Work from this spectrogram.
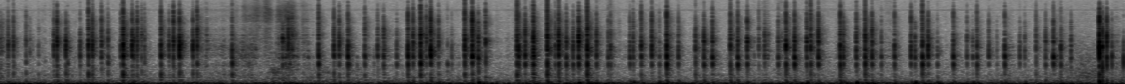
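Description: A thin white printed paper clothing price tag is held by both thumbs and bent while long acrylic nails tap and scratch along its edge. The result is a steady stream of rapid, crisp, dry clicks mixed with bright crinkly scratching, each tick cutting off instantly at a soft, even level.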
